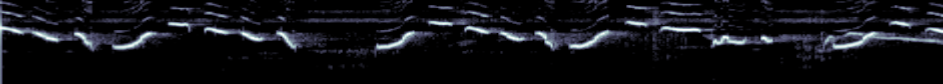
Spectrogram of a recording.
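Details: Black-breasted Oriental magpie-robin singing vigorously, billed as a wild forest recording for coaxing a silent kacer to sing: loud whistled notes swooping down then up, repeated about every half second, with a steady high hiss behind.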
